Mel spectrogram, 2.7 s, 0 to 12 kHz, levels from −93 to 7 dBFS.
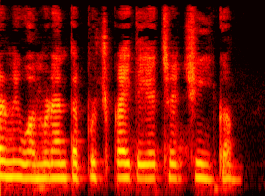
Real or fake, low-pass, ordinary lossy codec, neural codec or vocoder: fake; 10.8 kHz; MP3, 64 kbps; codec, 44.1 kHz, 2.6 kbps, DAC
